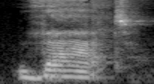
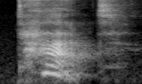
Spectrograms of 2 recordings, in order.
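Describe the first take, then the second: First: It begins with a soft 'th' sound. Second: It begins with a hard 't' sound. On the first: The speaker calls it right. "instead of this" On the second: The speaker calls it wrong. "you end up with words like"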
